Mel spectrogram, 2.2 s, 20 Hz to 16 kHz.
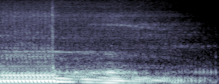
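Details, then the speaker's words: BMW E36 M42 turbo, first start on Microsquirt standalone ECU, out of gear: catches and screams near 2,500 rpm, then pitch sags; idle far too high because idle control was not yet set up. "Which I didn't even pay attention to, honestly. It's screaming at 2,500 first startup."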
